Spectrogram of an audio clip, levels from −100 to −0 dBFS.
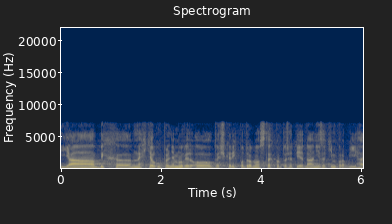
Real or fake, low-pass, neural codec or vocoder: fake; 7.2 kHz; codec, 24 kHz, 6 kbps, HILCodec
